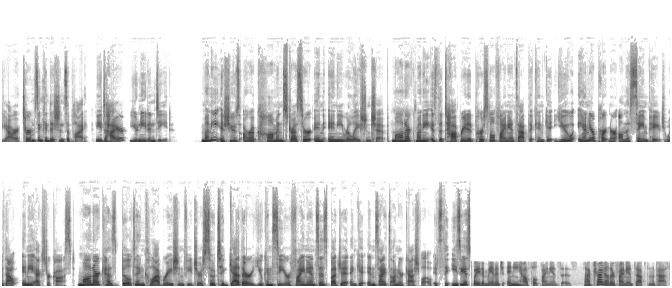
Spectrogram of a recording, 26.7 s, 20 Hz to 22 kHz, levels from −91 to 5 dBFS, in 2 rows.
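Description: At 22.72 s the speech goes abruptly dull and boxy after a brief gap of about 20 ms, and stays that way to the end at 26.72 s. Nothing above 3.8 kHz survives, the level falls by roughly 5 dB, and a new, different background noise appears, sitting well below the speech at around 40 dB down. Together these point to the input likely having switched to a poorer device, such as another microphone or a headset's narrowband call profile.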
